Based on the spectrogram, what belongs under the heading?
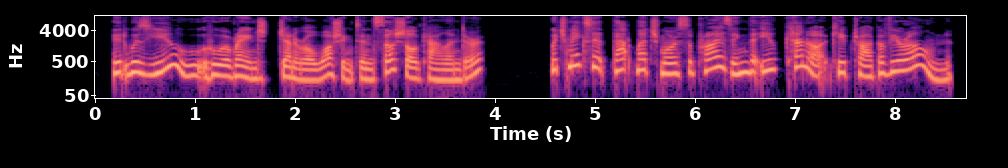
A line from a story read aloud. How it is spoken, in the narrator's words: Eliza said, chuckling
